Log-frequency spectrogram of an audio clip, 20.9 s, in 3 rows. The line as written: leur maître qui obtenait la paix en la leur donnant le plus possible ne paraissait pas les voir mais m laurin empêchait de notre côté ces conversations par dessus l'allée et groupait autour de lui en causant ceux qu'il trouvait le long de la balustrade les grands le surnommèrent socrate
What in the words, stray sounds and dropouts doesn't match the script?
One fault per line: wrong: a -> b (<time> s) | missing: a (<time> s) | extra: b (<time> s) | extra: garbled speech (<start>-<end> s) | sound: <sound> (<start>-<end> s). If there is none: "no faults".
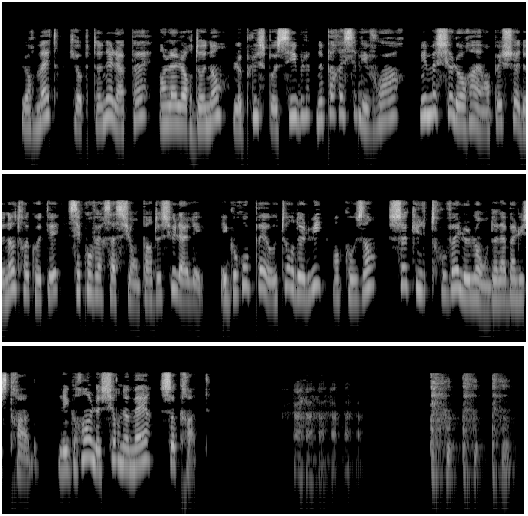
missing: pas (4.7 s)
sound: laugh (17.7-18.8 s)
sound: cough (19.7-20.9 s)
